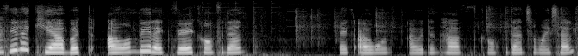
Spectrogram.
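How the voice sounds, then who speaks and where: Her pitch is high for a woman, with ordinary variation, and the sound is dry and close with no echo. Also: moderate pace. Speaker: gamer. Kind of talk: casual chat.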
